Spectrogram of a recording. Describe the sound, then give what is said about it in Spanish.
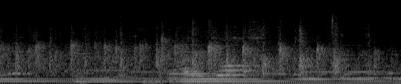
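A church audience claps steadily for several seconds, giving applause to Christ, a dense patter of many hands over sustained held keyboard or organ tones, growing slightly louder midway. “Hay una mano aquí, levante su mano, dale un aplauso a Cristo.”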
